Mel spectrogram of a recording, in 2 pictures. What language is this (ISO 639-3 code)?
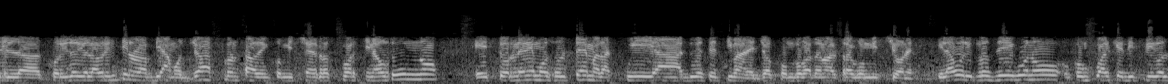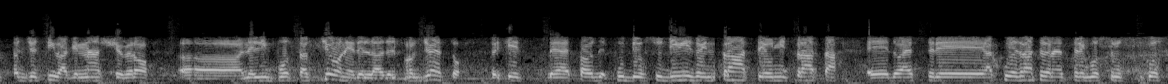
ita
